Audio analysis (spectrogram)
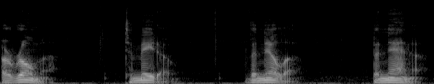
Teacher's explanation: stress is on the second syllable because it's the first syllable of the foot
